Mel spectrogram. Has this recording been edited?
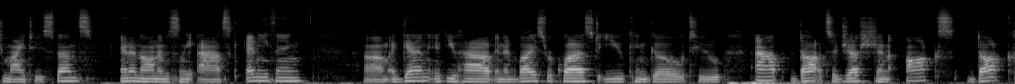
yes; 1 cut; at 3.5 s

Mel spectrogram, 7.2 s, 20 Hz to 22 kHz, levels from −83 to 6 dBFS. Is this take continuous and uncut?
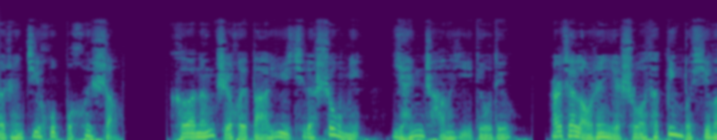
no; 1 cut; at 5.4 s

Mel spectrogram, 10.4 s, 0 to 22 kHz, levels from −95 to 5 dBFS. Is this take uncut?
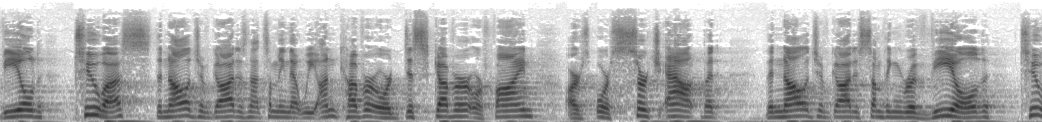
yes; 0 cuts

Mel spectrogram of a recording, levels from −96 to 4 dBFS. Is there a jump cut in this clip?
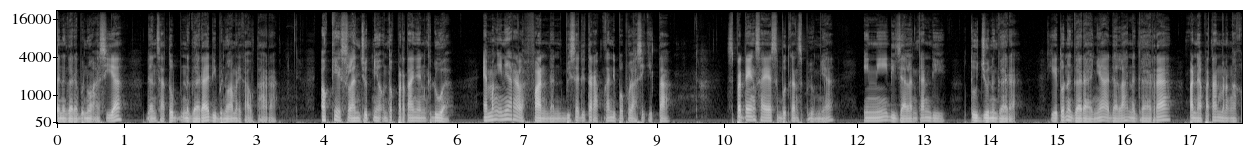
yes; 1 cut; at 3.8 s

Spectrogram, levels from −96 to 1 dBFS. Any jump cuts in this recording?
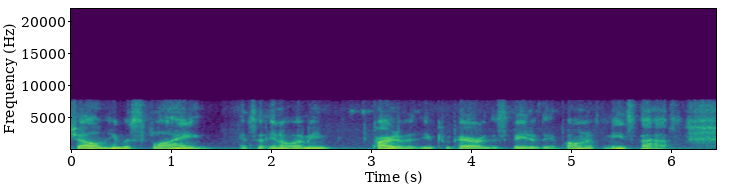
yes; 2 cuts; at 1.7 s, 5.3 s

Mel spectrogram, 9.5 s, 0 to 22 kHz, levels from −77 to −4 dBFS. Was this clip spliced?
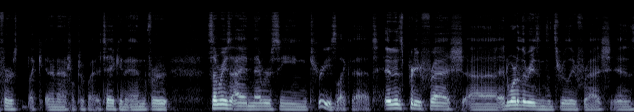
yes; 1 cut; at 5.7 s

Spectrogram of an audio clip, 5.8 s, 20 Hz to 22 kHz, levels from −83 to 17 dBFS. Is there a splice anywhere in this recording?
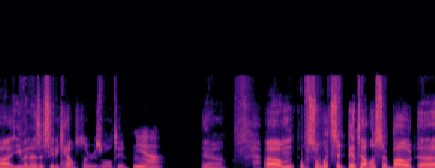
yes; 2 cuts; at 1.7 s, 4.7 s

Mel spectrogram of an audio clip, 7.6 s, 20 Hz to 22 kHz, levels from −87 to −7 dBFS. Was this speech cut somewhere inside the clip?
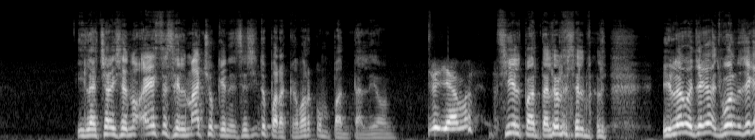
yes; 1 cut; at 4.3 s

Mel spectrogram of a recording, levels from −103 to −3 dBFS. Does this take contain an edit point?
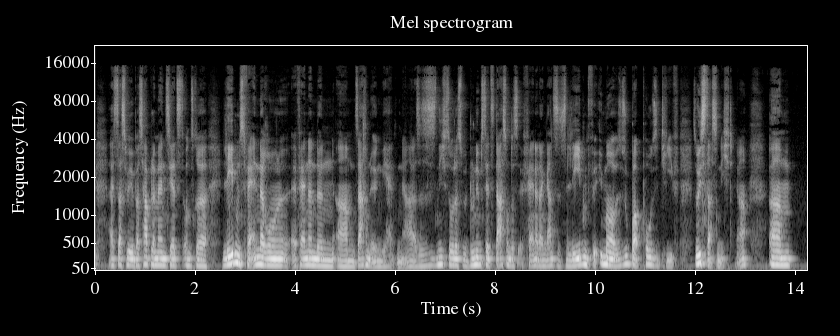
no; 0 cuts

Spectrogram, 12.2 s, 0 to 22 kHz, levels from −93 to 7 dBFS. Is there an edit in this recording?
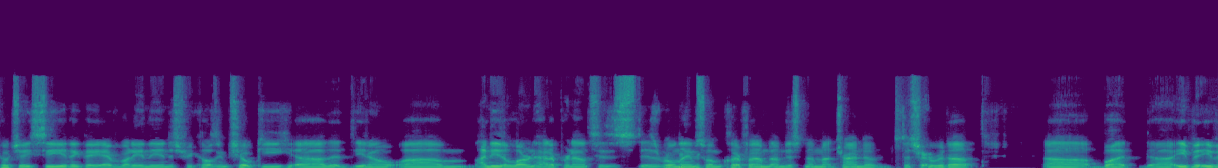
no; 0 cuts

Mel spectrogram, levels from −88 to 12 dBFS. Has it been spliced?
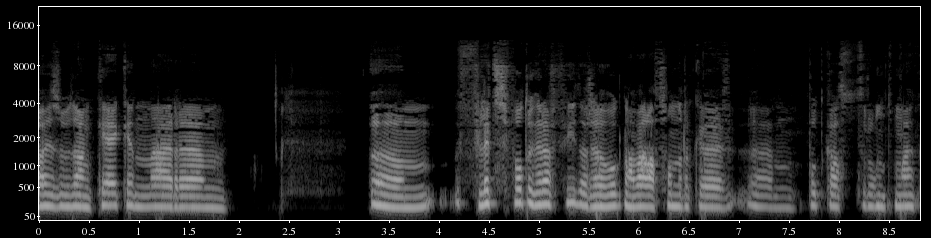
no; 0 cuts

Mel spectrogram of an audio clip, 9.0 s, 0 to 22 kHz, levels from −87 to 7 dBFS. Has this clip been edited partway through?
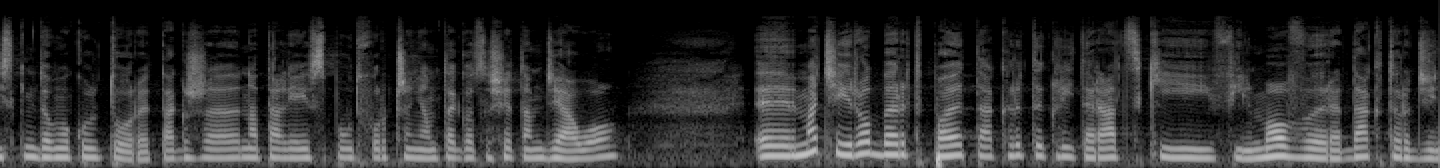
no; 0 cuts

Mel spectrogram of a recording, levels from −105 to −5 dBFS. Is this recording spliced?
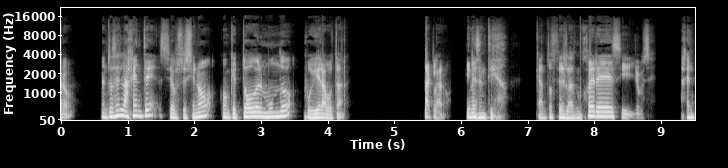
yes; 1 cut; at 7.1 s

